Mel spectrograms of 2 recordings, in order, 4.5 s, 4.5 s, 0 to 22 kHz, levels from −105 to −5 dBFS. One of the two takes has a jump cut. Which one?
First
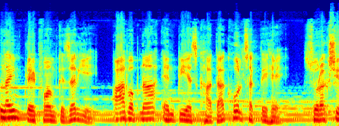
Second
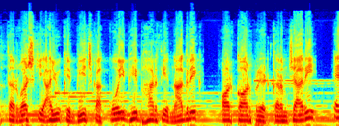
second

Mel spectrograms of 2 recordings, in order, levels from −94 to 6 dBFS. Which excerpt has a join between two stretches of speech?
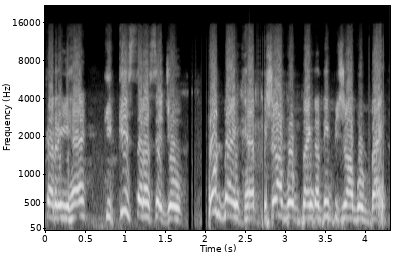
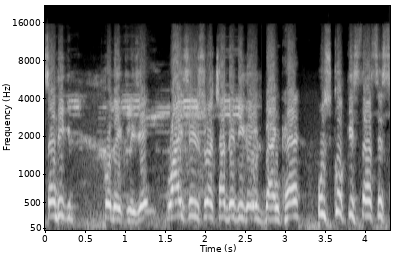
second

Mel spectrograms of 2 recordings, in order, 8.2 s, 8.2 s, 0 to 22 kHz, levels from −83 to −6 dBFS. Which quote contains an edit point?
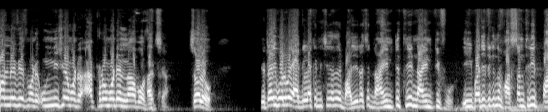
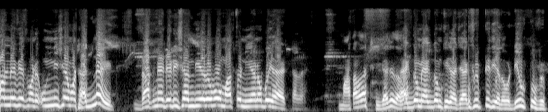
second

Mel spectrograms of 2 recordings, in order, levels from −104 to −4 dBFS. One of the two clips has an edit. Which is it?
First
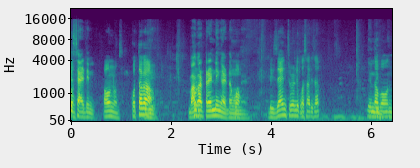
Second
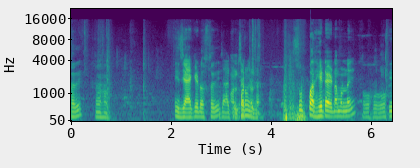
second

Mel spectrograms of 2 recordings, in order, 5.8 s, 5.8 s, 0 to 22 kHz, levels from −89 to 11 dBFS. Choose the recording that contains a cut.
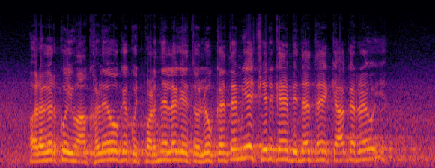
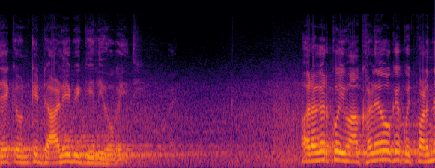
second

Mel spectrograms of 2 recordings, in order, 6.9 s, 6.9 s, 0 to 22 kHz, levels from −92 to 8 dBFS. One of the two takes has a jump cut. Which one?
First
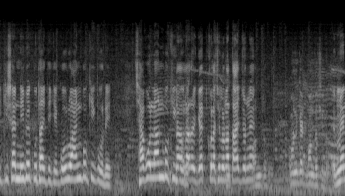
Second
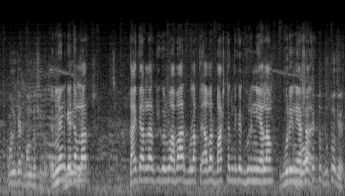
first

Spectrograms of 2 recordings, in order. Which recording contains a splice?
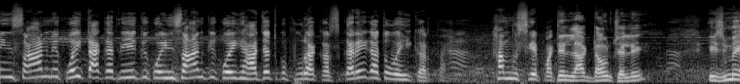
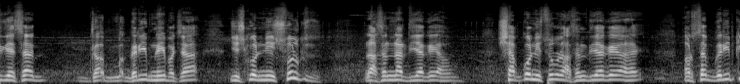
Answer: first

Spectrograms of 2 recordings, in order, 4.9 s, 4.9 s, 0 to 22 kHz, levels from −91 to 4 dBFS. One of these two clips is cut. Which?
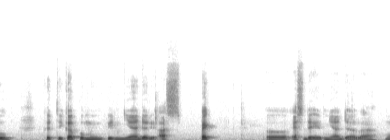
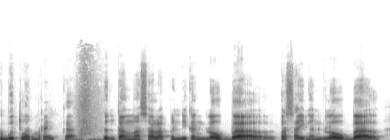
second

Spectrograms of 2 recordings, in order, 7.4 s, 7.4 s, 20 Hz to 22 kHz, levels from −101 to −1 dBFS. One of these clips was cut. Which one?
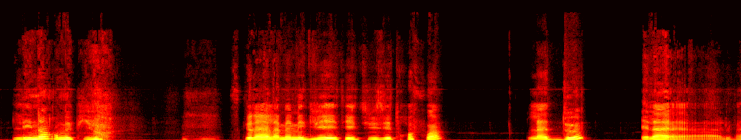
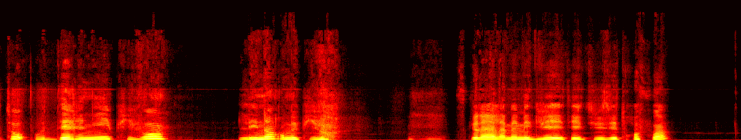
first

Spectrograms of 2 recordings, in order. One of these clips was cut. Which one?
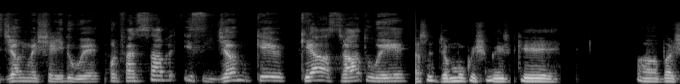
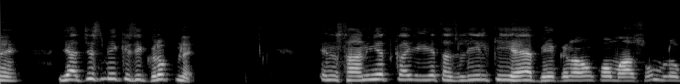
first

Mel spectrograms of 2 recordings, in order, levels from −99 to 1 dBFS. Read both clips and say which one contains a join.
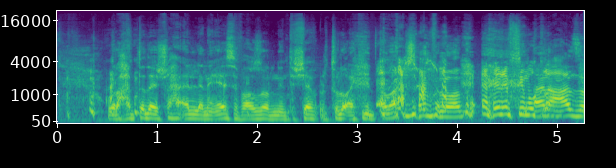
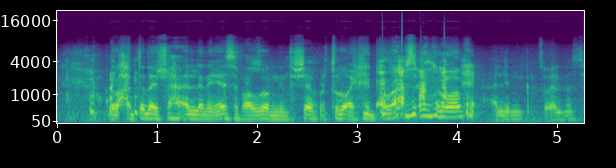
second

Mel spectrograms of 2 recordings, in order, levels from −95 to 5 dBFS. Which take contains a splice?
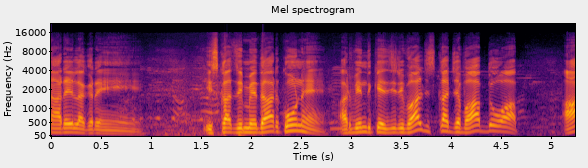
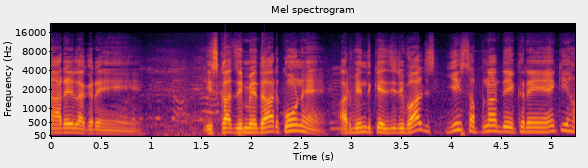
second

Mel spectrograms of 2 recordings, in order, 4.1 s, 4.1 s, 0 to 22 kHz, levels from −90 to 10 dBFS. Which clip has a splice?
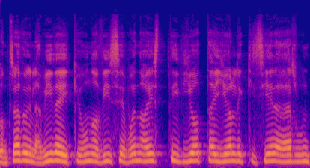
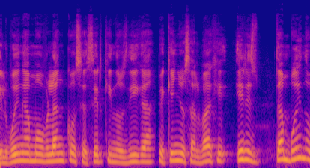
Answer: second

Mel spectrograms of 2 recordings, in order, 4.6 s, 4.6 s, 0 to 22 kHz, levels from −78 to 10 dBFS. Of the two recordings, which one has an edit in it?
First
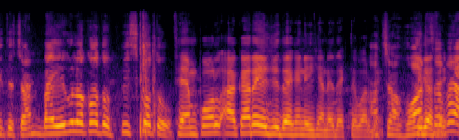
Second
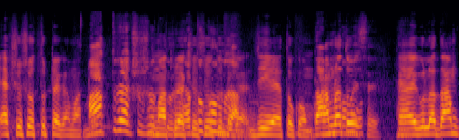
first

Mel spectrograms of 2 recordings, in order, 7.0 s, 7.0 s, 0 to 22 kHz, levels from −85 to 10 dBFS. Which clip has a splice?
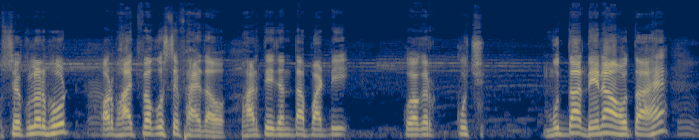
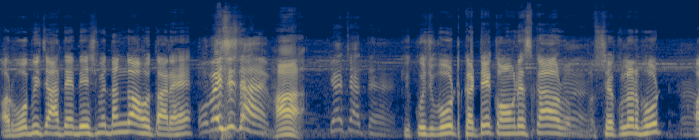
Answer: first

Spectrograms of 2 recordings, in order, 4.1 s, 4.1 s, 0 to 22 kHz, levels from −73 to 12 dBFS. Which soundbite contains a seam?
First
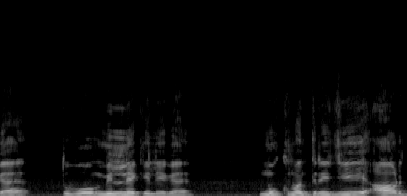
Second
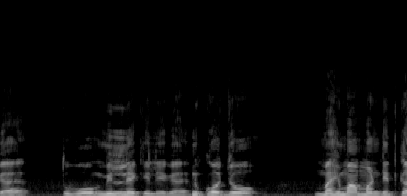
second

